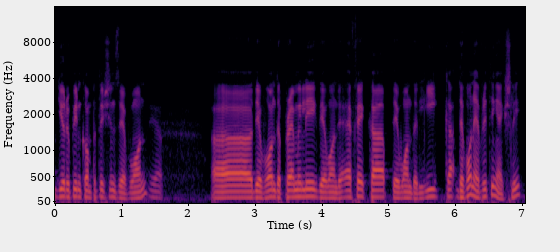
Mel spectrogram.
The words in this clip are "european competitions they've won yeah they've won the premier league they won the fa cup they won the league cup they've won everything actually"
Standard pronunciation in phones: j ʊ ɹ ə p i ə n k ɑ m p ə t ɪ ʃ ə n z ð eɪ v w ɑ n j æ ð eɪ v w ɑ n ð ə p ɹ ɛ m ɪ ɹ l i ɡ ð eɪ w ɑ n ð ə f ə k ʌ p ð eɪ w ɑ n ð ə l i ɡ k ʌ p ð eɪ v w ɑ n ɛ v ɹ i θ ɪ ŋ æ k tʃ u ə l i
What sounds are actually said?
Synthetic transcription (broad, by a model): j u ɹ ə p i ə n k ɑ m p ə t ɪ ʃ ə n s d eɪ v w ɑ n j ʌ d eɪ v w ɑ n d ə p ɹ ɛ m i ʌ l i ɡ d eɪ w ɑ n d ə f ə k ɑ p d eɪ w ɑ n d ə l i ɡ k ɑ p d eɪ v w ɑ n ɛ v ɹ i t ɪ ŋ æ k tʃ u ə l i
